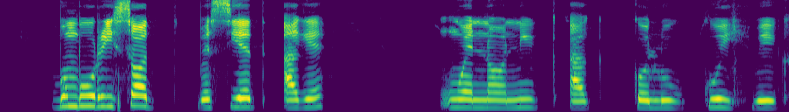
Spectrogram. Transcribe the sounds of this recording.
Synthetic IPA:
bu˦mbu˦ɾi˦sɔ˦t̚ | be˨sje˦t | a˨kɛ˦ | ŋwɛ˨nɔ˨ni˦ka˨ | kːo˨lu˨ | ku˦i˨bi˦k

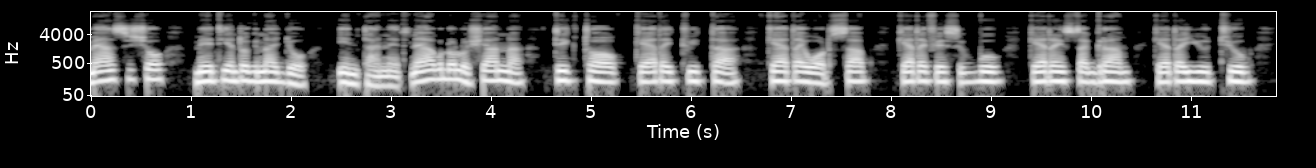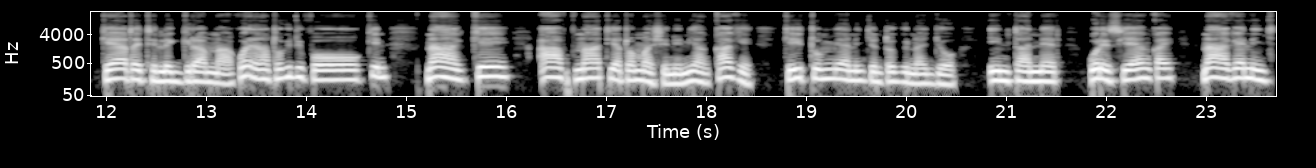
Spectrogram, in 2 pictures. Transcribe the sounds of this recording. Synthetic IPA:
mɛ˦a˦sɪ˦ʃɔ˦ | me˦t̬je˦nt̬o˦k̬ɪ˦na˦d͡ʒɔ˨ | i˨nta̰˨nɛ̰˨tnɛ˦a˦kʊ˦dɔ˦lo˨ʃja˦na˨ | ti˦ktɔkːɛ˦ata˦itwi˦ta | kɛ˦ata˦iwɔtsap̚ | kɛ˦a˦ta˦ife˦sbuk̚ | kːɛ˦ata˦insta˦ɡɾamkɛ˦ata˦ijutju˦b | kɛ˦a˦ta˦jtʰɛ˨le˦ɡɾa˦mna˨ko˦ɾe˨na˨to˨˦ki˦t̬i˦pɔkɪ˦n | na˦ke˦a˦pna˦tja˨twa˦ma˨ʃe˨ni˨ni˦a˨ŋka˦ke˨ | ke˦i˦tu˦mi˦a˦˨ni˦ɲt͡ʃe˨nto˦k̬i˨na˨d͡ʒɔ˨ | i˦nta˨nɛ˨t | ko˦ɾe˨sjɛ˦ŋka˦j | na˦˨kɛ˦ni˨ɲt͡ʃ

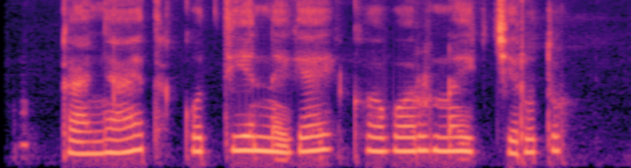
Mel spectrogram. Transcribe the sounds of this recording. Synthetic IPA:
ka˨ɲa˨jtko˦tje˦ne˨kɛ˦kʰo˦bɔ˦ɾno˦i˦k̚t͡ʃe˨ɾu˦tu˦

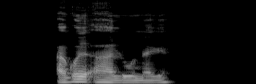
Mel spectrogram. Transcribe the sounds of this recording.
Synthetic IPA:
a˨ɡɔ˦jʔaː˨lu˨na˨ɡɛ˦

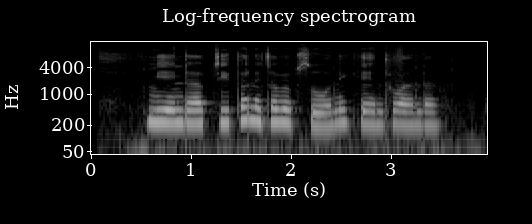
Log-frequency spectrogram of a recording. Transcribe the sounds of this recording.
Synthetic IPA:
mie˨nda˨t͡ʃi˨t̪a˦nɛ˦t͡ʃa˦βɛ˦pso˨ni˦ke˨nɾwa˦nda˦

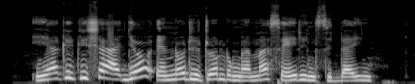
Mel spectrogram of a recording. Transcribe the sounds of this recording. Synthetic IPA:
ɪ˨ja˦kɪ˦kɪ˦ʃa˦˨d͡ʒɔ˦ɛ˨no˦ɾi˨to˦lʊ˨ŋɡa˨na˦sɛ˨˦ɾi˨n˨si˨da˨i˦n

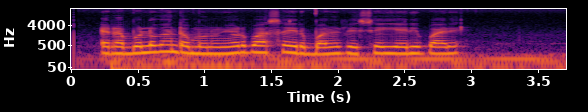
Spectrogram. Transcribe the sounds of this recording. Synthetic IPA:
e˨ɾa˨bo˨lo˦ɡa˦nto˨mo˨nu˨no˦ɾpa˦sa˦i˨ɾi˨ba˨no˦ɾe˨si˦e˦je˦ɾi˦pa˦ɾe˦

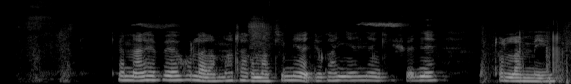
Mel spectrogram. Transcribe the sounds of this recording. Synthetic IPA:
kʰɛ˦na˨ɾɛ˦pɛ˦ɦʊ˦la˨ɾa˨ma˦ta˦kma˨ki˦nɪ˦a˨d͡ʒo˨ka˦ɲa˦ɲa˦ŋki˦ʃwɛ˦ɲɛ˦ | tɔ˦la˨me˨ŋ

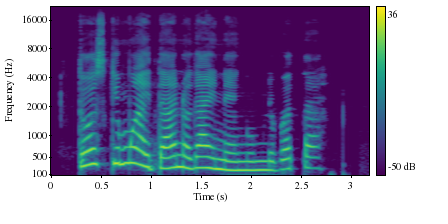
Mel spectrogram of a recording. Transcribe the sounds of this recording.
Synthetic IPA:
to˦skɪ˦mwa˦˨jta˨˦nwɔ˨˧ɡa˦jnɛ˨ŋu˨ŋnɪ˨bɔ˦ta˦

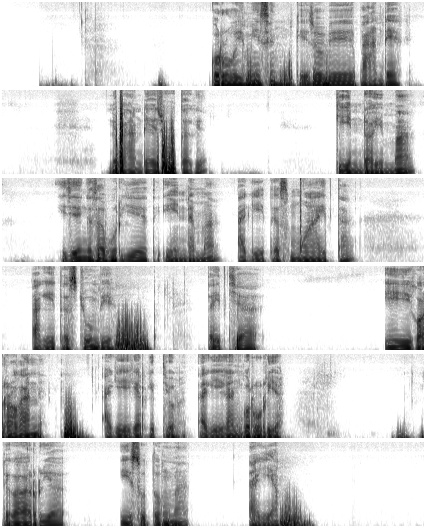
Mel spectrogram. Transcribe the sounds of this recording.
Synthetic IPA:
ku˦ɾo˦jmi˦sɪ˦ŋkḛ˦t͡ʃo˦bepa˨ndɛk | ne˨paː˨ndɛ˦t͡ʃṵ˦take | ki˨ndɔ˨ima | i˨t͡ʃeŋɡes̬abu˦ɾjetinde˨maː˨kite˨smwaita˨ | kite˨st͡ʃu˦mbe˦ | ta˨i˦tt͡ʃa | i˦kɔ˨ɾʔɔkana˨ki˨kɛ˦rkitjoa˨kikaɲko˦ɾu˨ɾjɔ | nde˦ka˦˨ɾṵɾjɔ | i˨su˨to˦kmaː˨ | kia˨m

